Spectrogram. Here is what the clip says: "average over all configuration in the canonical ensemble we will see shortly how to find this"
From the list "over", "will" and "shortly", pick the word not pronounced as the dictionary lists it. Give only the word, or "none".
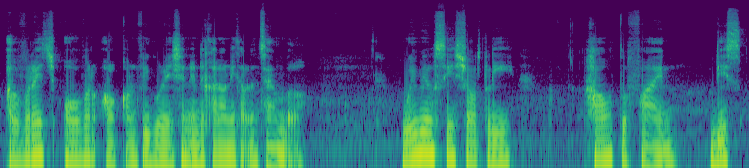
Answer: none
